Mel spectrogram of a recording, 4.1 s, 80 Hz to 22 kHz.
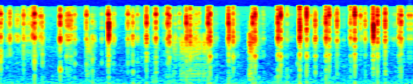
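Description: A small, solid Green & Black's mini chocolate bar in an orange paper wrapper is held upright near the mic and tapped and scratched with fingernails. About 26 quick, dry clicks and papery scratches come through, bright and crisp with almost no low end and no ring after each hit.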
